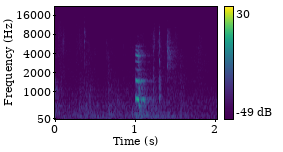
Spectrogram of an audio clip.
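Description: White-faced capuchin monkey giving one short, sharp call about a second in, with a few light clicks of her climbing on the cage wire and ropes around it.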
